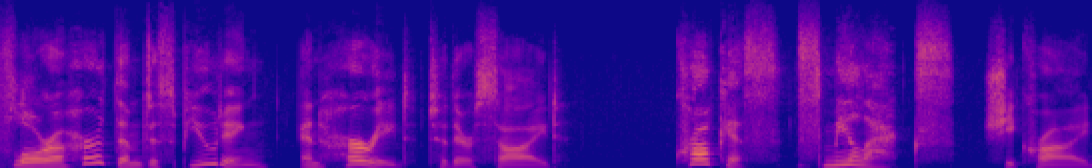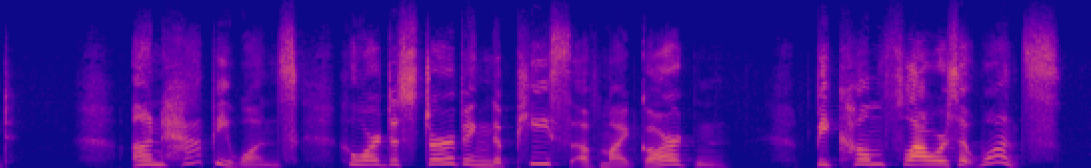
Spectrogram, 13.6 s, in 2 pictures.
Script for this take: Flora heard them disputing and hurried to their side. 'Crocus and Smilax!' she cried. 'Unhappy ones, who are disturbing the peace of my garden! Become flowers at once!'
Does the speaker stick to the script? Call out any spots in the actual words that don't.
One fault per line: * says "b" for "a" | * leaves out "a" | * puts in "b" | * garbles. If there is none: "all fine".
* leaves out "and"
